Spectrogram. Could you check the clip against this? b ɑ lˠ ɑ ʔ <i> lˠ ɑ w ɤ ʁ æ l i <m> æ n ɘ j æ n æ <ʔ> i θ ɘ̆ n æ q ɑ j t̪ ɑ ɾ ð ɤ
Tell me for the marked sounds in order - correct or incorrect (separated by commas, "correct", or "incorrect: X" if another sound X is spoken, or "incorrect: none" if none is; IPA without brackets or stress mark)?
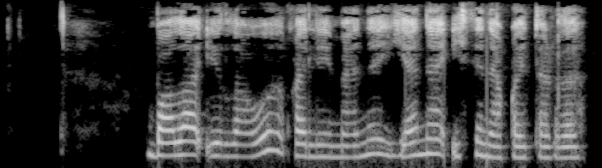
correct, correct, correct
